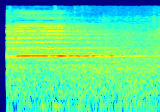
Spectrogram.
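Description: A single sustained high ringing tone with overtones. It starts suddenly and fades away over about two seconds.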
